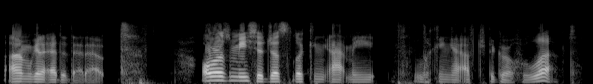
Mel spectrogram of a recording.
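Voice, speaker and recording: A man's voice: medium pitch, very animated, normal speed, a bit bright, clear, resonant tone, dry recording, muffled recording. A man reading a visual novel aloud casually, dropping in jokey commentary as a let's play host. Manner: jokey asides while reading.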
